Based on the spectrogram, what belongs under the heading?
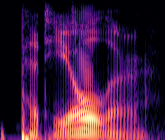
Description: (pĕtē-ōlər)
